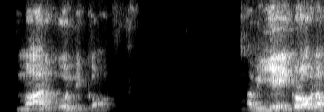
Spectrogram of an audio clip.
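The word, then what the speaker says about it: Markovnikov: मार्कोनिकॉफ, spelling बोलना MARKINOV, तो मार्कोनिकॉव हुआ? नो, मार्कोनिकॉफ।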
